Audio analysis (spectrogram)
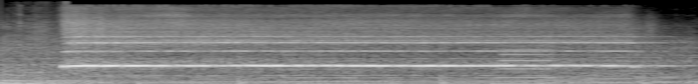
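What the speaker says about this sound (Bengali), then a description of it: "টয় ট্রেন চলছে আর আমরা চলছি তার সাথে সাথে" Darjeeling toy train running near Darjeeling railway station, with a loud, sustained steady whistle tone sounding close by for about four seconds over a rumbling train, then cutting off.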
